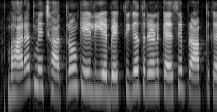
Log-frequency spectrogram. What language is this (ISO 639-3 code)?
hin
